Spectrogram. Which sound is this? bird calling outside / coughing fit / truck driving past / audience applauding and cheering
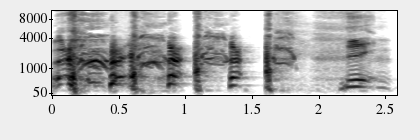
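coughing fit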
